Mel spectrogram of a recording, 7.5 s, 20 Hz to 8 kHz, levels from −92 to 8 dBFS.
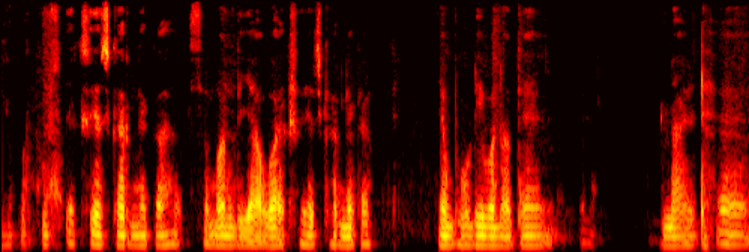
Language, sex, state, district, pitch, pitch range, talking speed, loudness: Hindi, male, Jharkhand, Sahebganj, 110 Hz, 110-120 Hz, 170 wpm, -26 LUFS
